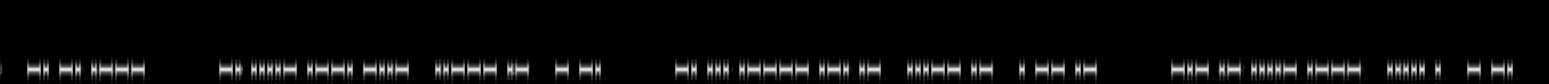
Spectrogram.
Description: Morse code, heard as a keyed tone, about 30 wpm, 700 Hz. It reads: NNJ N4PX 2A TN NS1RA 3A EMA KA4J 5E TN
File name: LARK-FD-2022-Log-in-CW-30wpm-700-Hz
